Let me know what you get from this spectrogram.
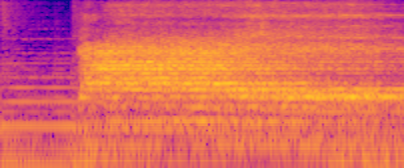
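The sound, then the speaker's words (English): After a moment of quiet, a voice bursts into a loud, harsh, rasping roar imitating a metallic, fiery monster crying out as lightning jolts it, held for about two seconds before easing off slightly. “Lightning licks up and down, and it seems to jolt and cries out in a metallic, fiery roar. Can I hear what that roar sounds like”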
